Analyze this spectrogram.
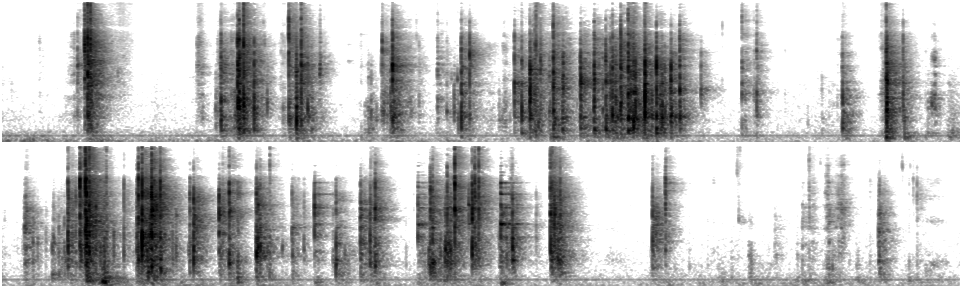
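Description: Crinkling and light clicking of a plastic squeeze pouch of baby food and a plastic spoon being handled, in short scattered bursts, with a longer crinkle about five seconds in and another around ten seconds in.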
